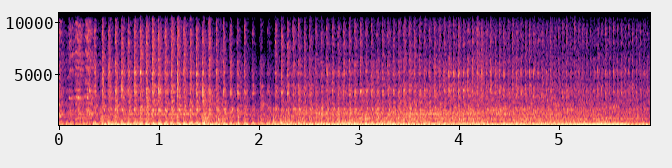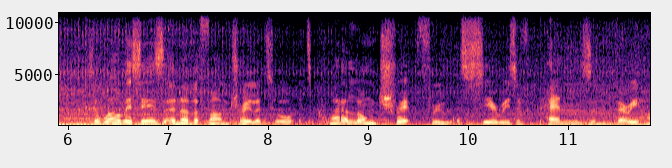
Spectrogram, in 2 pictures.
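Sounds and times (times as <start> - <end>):
farm quad bike engine starting and running: 0.0 - 11.8
speech: 6.3 - 11.8.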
